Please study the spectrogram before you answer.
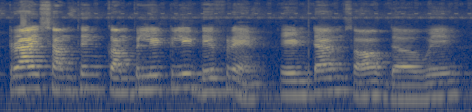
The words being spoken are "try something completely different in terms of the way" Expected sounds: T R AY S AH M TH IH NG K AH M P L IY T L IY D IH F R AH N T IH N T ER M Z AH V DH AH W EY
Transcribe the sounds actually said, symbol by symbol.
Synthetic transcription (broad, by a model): T R AY S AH M T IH NG K AH M P L IY T L IY D IH F R AH N T IH N T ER M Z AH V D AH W EY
